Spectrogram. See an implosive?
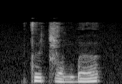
yes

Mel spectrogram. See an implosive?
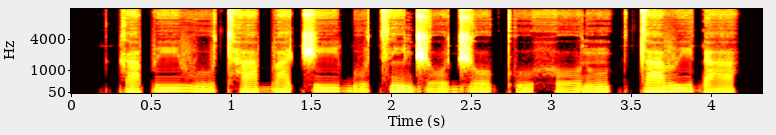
yes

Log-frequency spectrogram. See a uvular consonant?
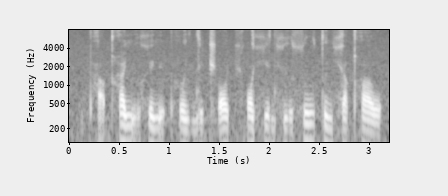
yes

